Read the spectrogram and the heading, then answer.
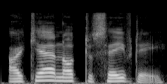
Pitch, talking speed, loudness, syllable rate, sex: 135 Hz, 215 wpm, -16 LUFS, 4.0 syllables/s, male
